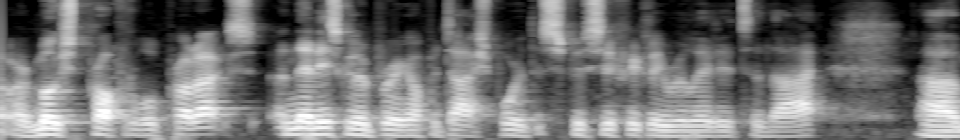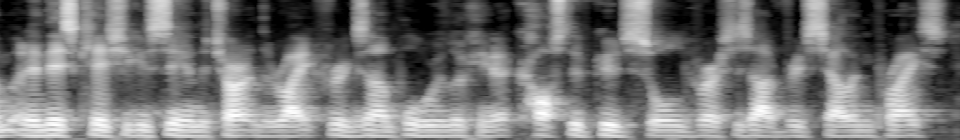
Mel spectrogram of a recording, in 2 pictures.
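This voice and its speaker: A middle-aged man on a conference stage, explaining a live software demo in a steady, explanatory way with frequent fillers. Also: on the low side. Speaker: presenter giving a software demo.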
